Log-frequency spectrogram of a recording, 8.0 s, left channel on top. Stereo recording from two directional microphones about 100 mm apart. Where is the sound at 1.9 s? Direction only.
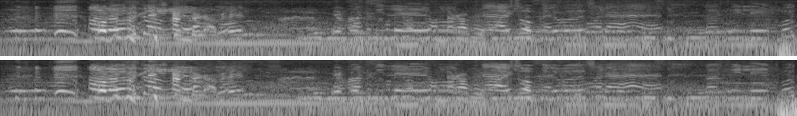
Centre (ahead or behind).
